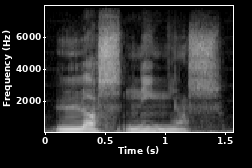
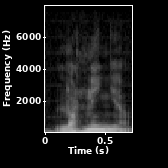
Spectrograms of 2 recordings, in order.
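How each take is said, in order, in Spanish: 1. La s final se pronuncia como un silbido completo. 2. La s final se vuelve un sonido suave y aspirado. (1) "no pronunciamos" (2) "queda ahí como un sonido ahí en, en ese lo del final"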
